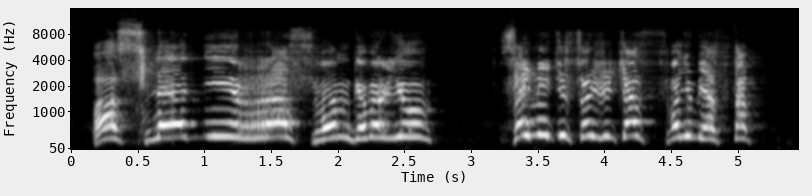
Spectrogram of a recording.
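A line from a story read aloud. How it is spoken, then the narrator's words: Nervous shout. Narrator (Russian): закричал фотограф, и лицо его сделалось очень нервным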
